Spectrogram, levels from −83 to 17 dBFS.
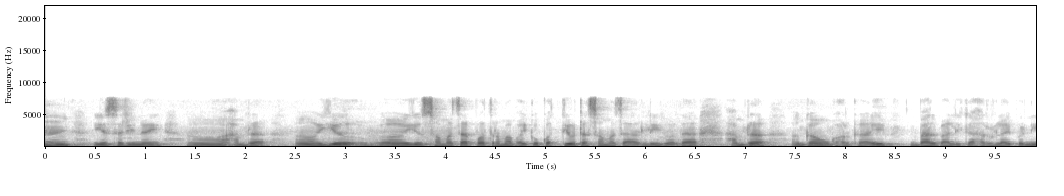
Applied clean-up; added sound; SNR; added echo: none; none; none; none.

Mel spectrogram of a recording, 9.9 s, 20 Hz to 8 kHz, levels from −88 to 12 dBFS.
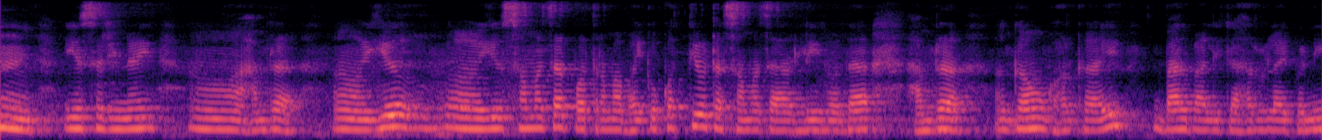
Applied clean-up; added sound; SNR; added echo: none; none; none; reverberation time 0.9 s.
